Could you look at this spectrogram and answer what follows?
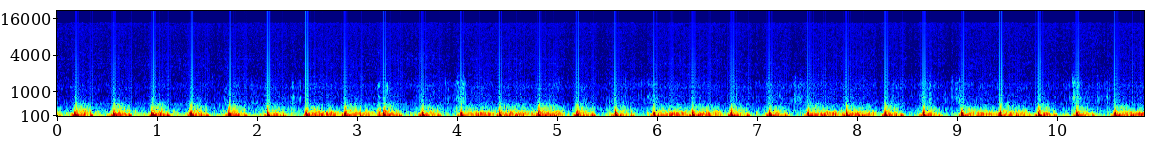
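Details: A heart in which compression triggers repeated arrhythmias: fast, muffled heartbeats with uneven spacing and runs of extra beats, a recurrent irregular rhythm.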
